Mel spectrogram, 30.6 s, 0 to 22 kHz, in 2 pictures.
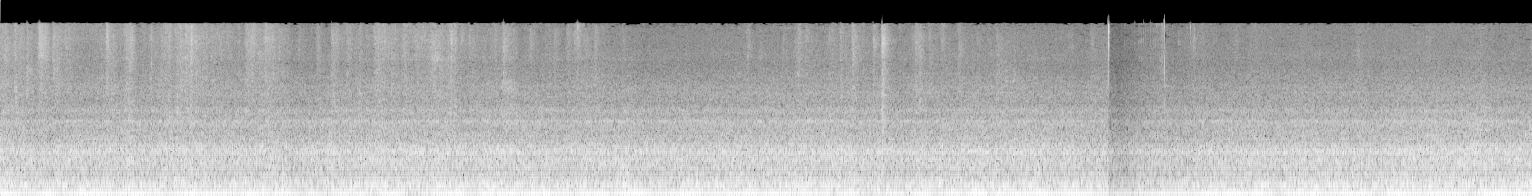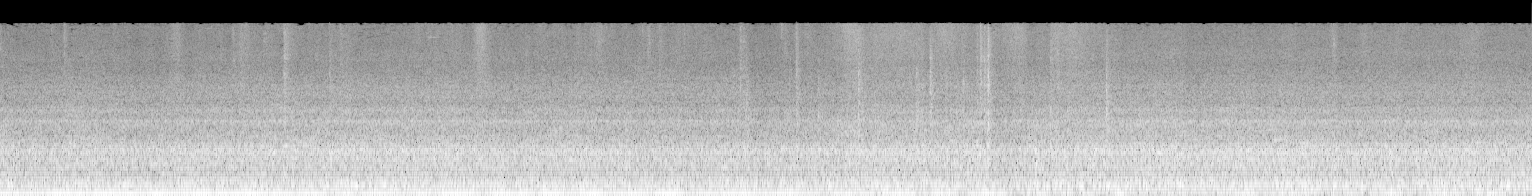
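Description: Steady hum and whir of a stopped Kintetsu 5820 series electric train's onboard equipment, heard inside the passenger car as it stands at a station platform, with a thin steady whine over a low drone. It dips briefly about a third of the way through.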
